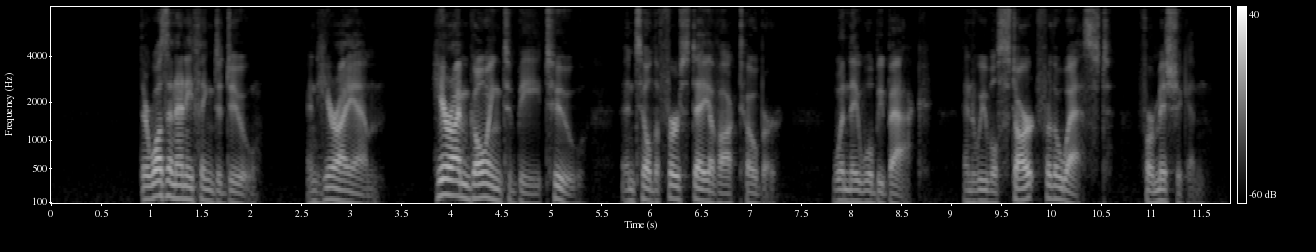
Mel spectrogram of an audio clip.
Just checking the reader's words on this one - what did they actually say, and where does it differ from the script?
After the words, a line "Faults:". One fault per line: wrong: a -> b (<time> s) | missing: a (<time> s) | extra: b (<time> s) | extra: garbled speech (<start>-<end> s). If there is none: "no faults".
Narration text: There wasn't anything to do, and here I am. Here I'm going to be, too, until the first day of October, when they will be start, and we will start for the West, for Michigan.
There wasn't anything to do, and here I am. Here I'm going to be, too, until the first day of October, when they will be back, and we will start for the West, for Michigan.
Faults:
wrong: start -> back (8.3 s)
